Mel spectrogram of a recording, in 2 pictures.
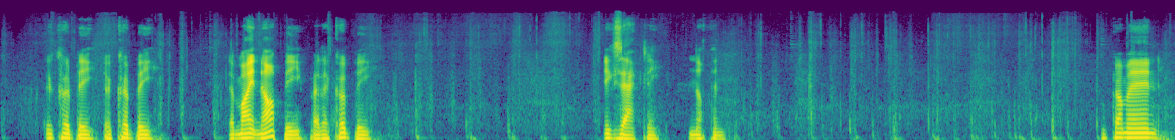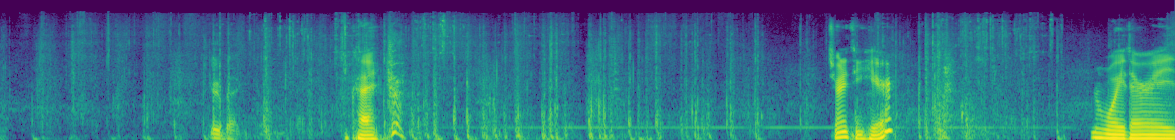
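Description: Footsteps walk over grass and stone.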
